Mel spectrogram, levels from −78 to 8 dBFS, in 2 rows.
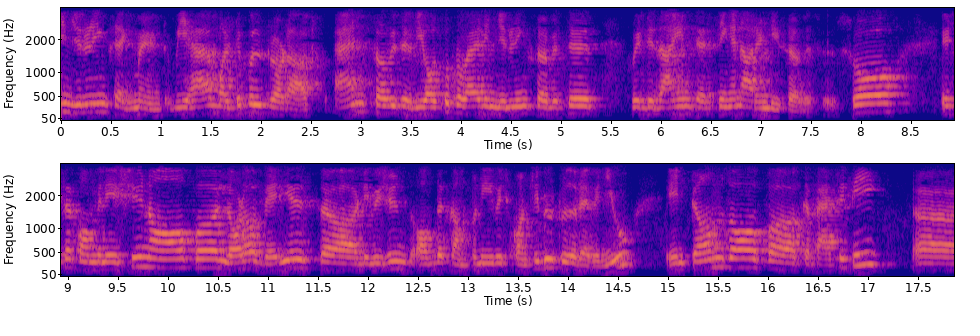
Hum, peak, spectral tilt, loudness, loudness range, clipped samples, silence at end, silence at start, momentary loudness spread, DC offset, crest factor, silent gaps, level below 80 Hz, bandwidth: none; -12 dBFS; -8.5 dB/octave; -27 LUFS; 3 LU; under 0.1%; 0 s; 0 s; 8 LU; under 0.1%; 14 dB; none; -68 dBFS; 4 kHz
